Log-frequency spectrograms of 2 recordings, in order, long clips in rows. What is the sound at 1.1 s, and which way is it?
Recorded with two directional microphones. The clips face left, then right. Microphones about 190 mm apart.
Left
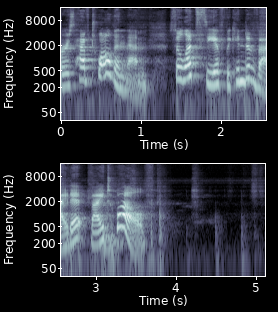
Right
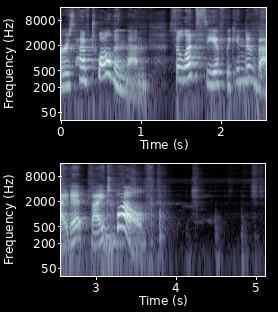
Speech, 35° left (ahead or behind).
